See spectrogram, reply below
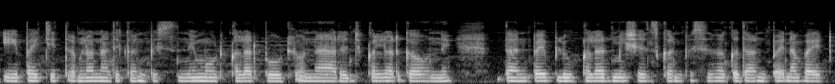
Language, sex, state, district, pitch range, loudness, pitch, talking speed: Telugu, female, Andhra Pradesh, Visakhapatnam, 155-160 Hz, -15 LUFS, 160 Hz, 160 wpm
